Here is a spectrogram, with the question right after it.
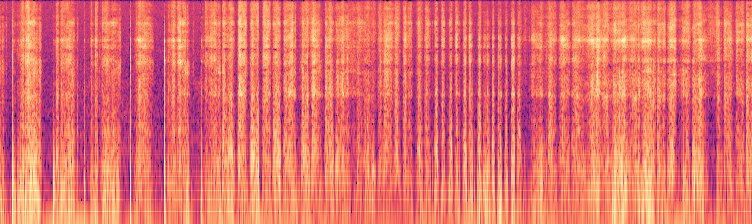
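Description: Short-nailed fingertips scratch fast and hard across the bowl of a solid wooden spoon held up in the air. The result is a dense, continuous run of dry, rapid scratches, heavy in the low end with little brightness. Each stroke stops almost instantly, with no ringing after it.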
